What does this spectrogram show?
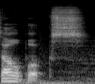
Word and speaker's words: Selbbeeuqs: Apparently it's pronounced Cellbooks.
